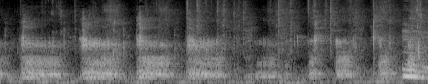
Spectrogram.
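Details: Four-week-old female Jack Russell terrier puppy learning a lesson from her mother indoors: rough pulsing growls repeat about every half second, and a person's voice is heard toward the end.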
